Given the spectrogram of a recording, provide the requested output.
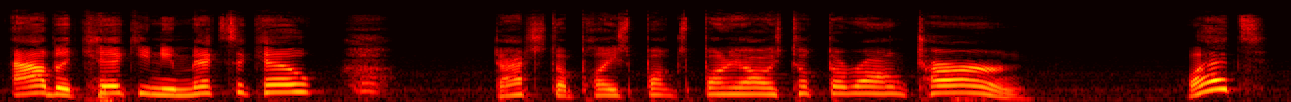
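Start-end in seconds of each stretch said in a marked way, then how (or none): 5.9-6.3 sharp high "what"; surprised. Real, not acted. A high surprised "what" to the dog's claim. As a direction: jolt upward in disbelief.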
